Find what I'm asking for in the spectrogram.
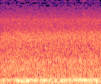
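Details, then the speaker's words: Cosmos electric fan, dead motor, live wire jumpered to capacitor wire: steady low hum with even airy rush, no clicks or scraping; now spins clockwise correctly, normal running. "Nah, ini putarannya sudah benar. Untuk putaran yang benar itu adalah searah jarum jam ya."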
